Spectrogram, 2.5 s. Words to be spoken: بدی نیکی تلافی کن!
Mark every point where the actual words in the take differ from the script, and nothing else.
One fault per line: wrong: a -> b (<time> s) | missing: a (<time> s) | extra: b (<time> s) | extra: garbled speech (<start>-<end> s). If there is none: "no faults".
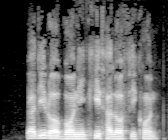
extra: را با (0.7 s)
